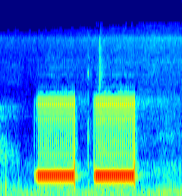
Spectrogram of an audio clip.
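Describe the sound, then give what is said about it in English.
Two steady electronic ringback tones, each about a third of a second long with a short gap between, sounding clearly like an outgoing phone call ringing on the line. “Okay, now it's ringing.”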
